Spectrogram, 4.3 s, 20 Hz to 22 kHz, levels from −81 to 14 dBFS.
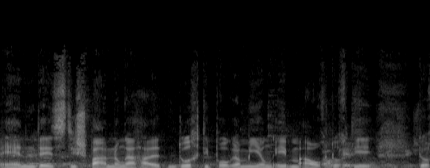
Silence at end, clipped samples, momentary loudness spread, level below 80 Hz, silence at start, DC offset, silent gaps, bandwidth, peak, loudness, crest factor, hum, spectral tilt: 0 s; under 0.1%; 7 LU; -60 dBFS; 0 s; under 0.1%; none; 16 kHz; -10 dBFS; -30 LUFS; 22 dB; none; -4.5 dB/octave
